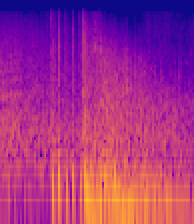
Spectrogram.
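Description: A gun fires a quick burst of shots.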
